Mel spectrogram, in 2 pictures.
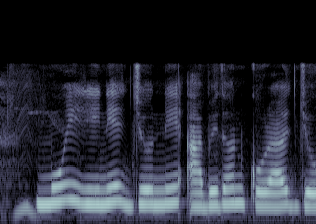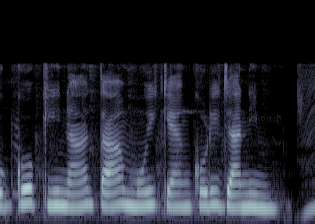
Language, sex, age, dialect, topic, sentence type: Bengali, female, 18-24, Rajbangshi, banking, statement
